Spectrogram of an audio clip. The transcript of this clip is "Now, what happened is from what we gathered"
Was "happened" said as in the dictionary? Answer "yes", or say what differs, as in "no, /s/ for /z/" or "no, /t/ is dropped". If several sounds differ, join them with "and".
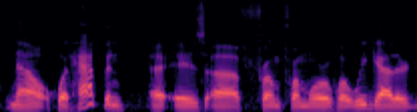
yes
